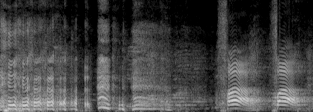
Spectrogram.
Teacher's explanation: gigi atas ketemu bibir bawah bagian dalam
